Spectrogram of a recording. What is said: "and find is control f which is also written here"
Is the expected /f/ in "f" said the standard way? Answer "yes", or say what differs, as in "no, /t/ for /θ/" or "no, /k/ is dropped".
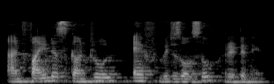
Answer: yes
